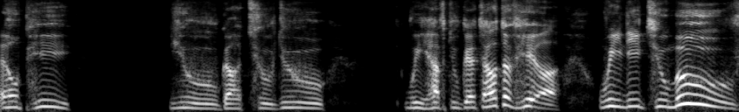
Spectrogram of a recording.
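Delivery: pushed from the throat, sensei-like. Recalling a stealth samurai role, showing how he talked: Master Splinter voice. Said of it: "I would talk like this".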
